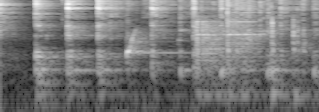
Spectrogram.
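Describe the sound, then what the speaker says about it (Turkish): A utensil clinks briskly against a bowl while milk, olive oil and eggs are stirred together. The sharp taps come in a fast, regular rhythm, close and clear. "Önce sıvı malzemelerimizi bir karıştıralım."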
